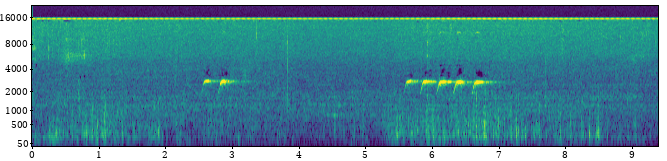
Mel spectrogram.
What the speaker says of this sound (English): The wind is blowing me away.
